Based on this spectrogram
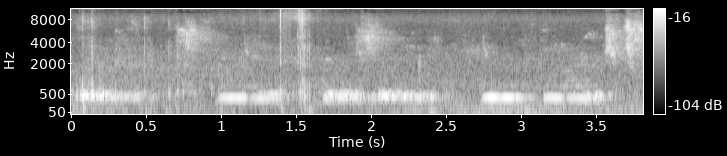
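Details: An Oriental turtle dove, recorded 13 April 2024, gives a low, hoarse cooing phrase of several short notes in a halting rhythm, with faint higher bird chirps in the background.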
